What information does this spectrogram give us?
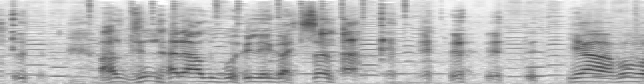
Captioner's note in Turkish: Gülüyor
